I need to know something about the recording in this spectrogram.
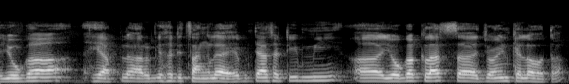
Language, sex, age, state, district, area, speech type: Marathi, male, 45-60, Maharashtra, Raigad, rural, spontaneous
